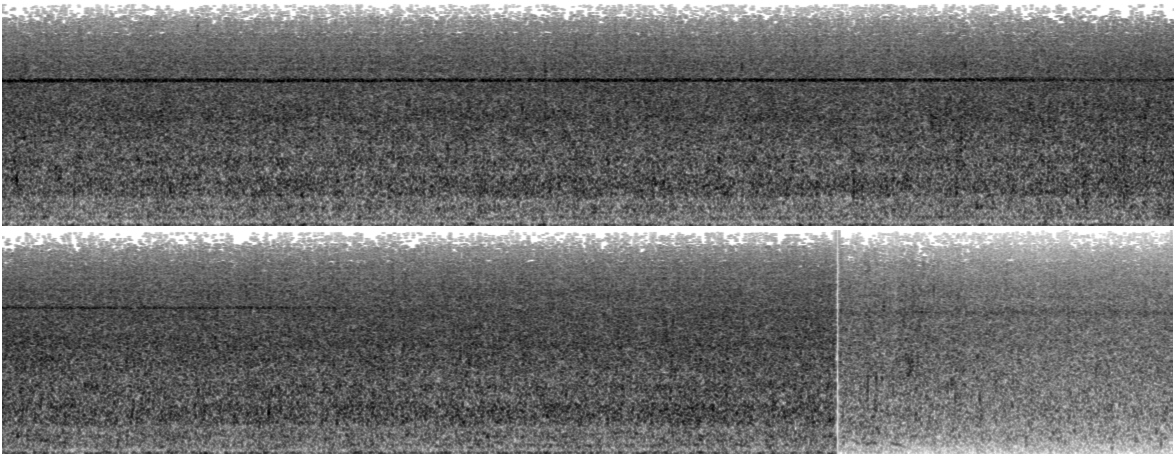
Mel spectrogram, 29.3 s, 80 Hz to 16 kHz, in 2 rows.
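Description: Small waterfall pouring into a rocky pool: a loud, steady rush of churning water. About 25 s in, it drops suddenly to a quieter, thinner rush of a shallow stream.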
